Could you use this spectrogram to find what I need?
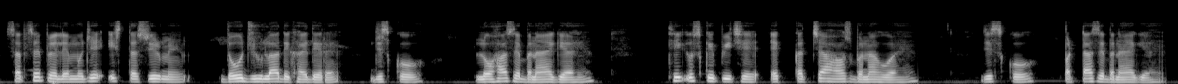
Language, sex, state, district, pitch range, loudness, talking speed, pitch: Hindi, male, Arunachal Pradesh, Lower Dibang Valley, 110-135 Hz, -17 LUFS, 170 wpm, 120 Hz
